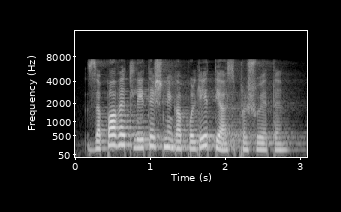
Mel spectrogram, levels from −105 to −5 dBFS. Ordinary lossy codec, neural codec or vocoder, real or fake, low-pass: none; none; real; 7.2 kHz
